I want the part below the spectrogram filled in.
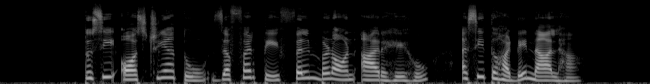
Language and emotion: Punjabi, neutral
